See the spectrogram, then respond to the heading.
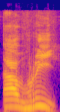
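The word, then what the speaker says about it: every: ई है तो इ का उच्चारण ए के रूप में भी करते हैं और ई का उच्चारण ई के रूप में भी करते हैं। तो यहां पे दोस्तों ई का उच्चारण ए के रूप में कीजिएगा। तो ई भी ई आर वाई को क्या पढ़ेंगे दोस्तों? एवरी।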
